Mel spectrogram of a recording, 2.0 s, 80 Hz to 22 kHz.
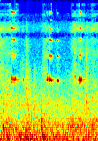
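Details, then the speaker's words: Fuel level sender removed from a petrol Land Cruiser LC120/LC150 with the 1GR-FE V6, moved by hand during a fuel gauge repair. Thin, dry squeaky chirps, about four in two seconds, come from the float arm; the unit is worn and cooked. "hear the squeaky even it's so dry just absolutely cooked as well compared to a diesel one"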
